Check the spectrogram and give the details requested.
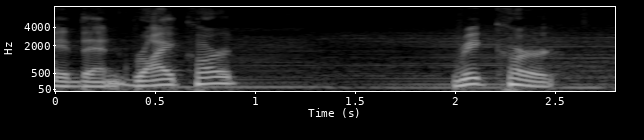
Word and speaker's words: Rykard: The name pronunciation is a sin. How do you say it then? Rykard? Rickard. Rykard.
